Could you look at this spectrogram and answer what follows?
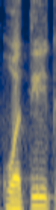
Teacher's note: الواو کو ادا کرتے ہونٹوں کو گول کرنا ہے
